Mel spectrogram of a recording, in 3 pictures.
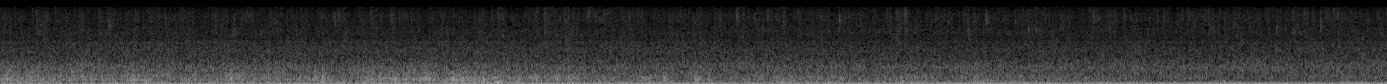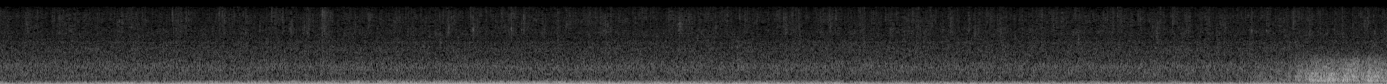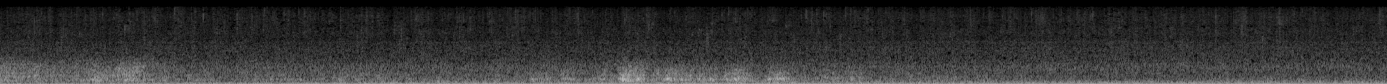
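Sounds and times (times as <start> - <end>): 
thunder rumbling in a forest: 0.0 - 10.0, 26.5 - 41.5
steady rain in a forest: 0.0 - 41.5.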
